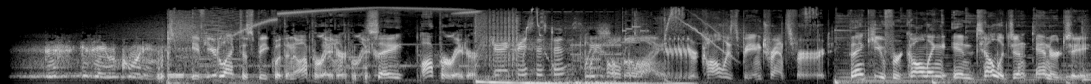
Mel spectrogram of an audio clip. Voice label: english international ivr; Voz masculina; neutral en inglés norteamericano; sin acento regional

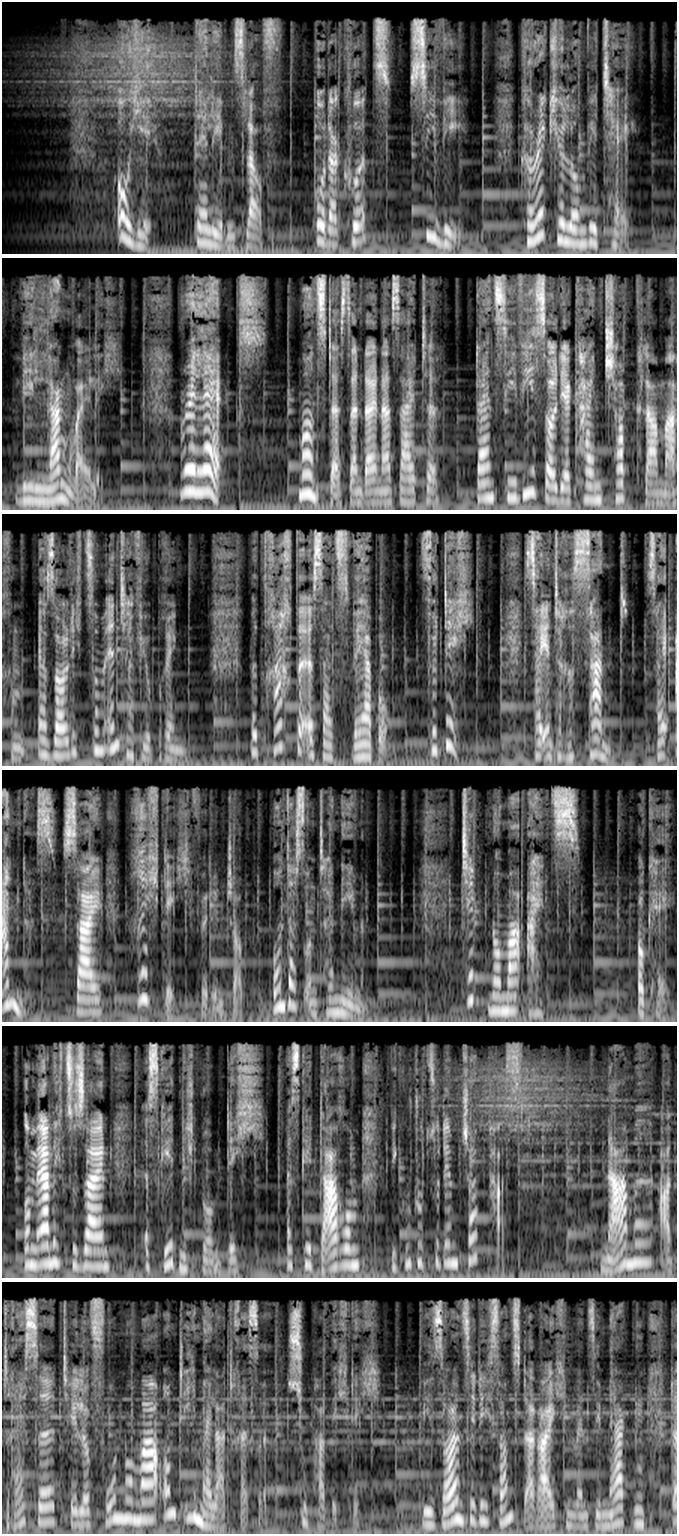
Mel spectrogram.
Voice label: German explainer videos

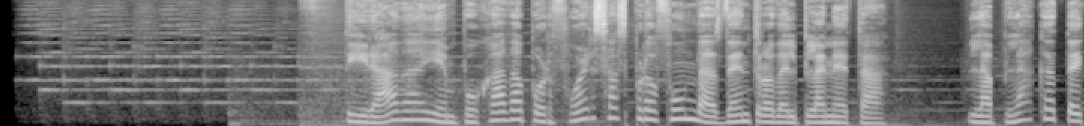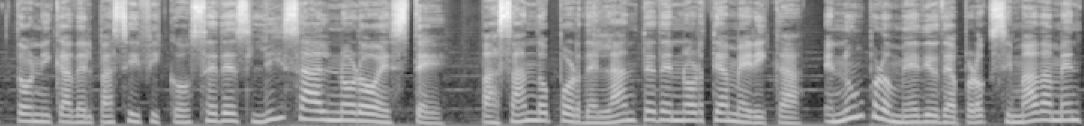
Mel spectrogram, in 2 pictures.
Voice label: spanish mexican narration

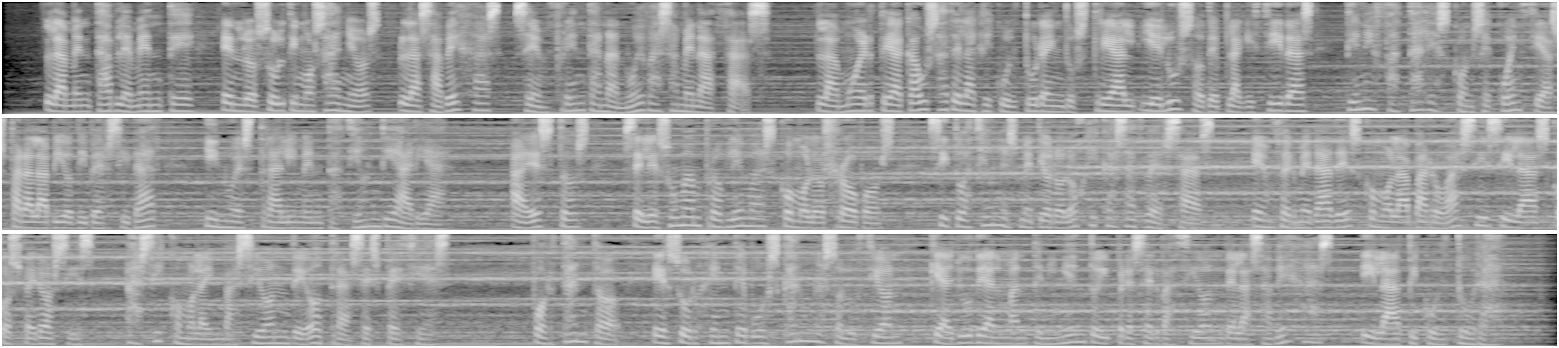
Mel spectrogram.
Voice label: spanish narration

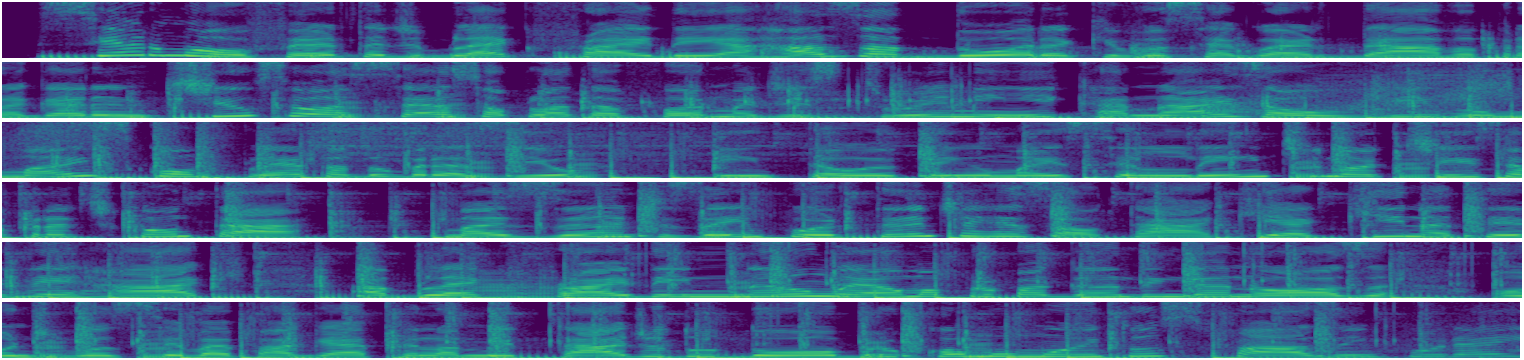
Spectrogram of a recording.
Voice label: portuguese brazilian promos

